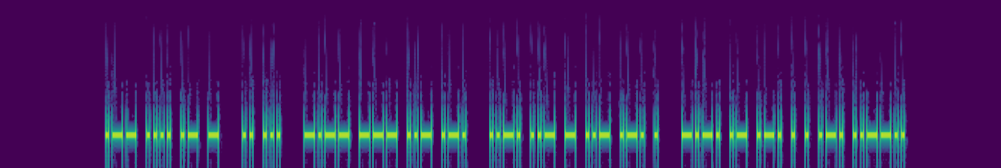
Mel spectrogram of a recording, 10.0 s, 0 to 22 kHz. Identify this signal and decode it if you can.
Morse code, heard as a keyed tone, about 34 wpm, 700 Hz. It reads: WHAT IS YOUR FUTURE CAREER?
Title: Sentences from Top 1000 Words 35wpm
